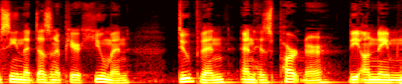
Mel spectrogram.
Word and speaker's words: Dupin: I think it's pronounced, and I might pronounce this wrong because it's technically French, Diepin, spelled D-U-P-I-N. It's Diepin.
